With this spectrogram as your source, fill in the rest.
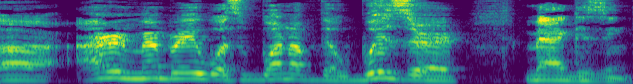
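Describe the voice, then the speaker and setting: A man speaks with a non-native accent. His intonation is lively. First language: not English. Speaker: action figure painter and hobby streamer. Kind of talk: live-streamed tutorial chat. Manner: casual, halting with frequent repetitions.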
